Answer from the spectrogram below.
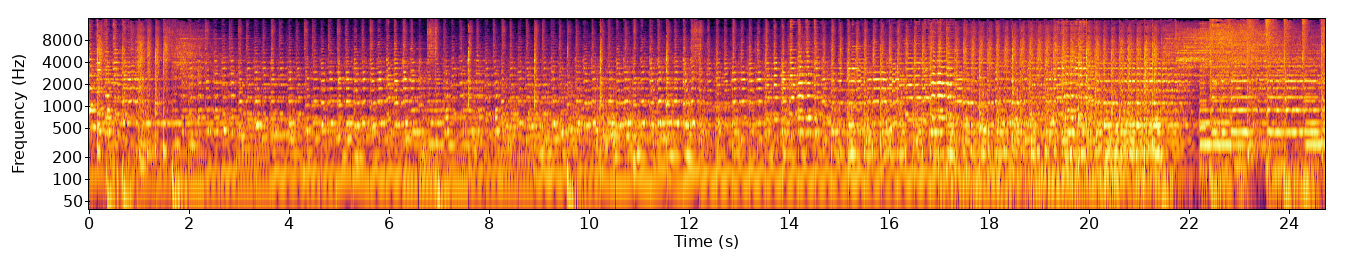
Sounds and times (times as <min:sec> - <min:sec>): Electronica: 0:11.9 - 0:24.7.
